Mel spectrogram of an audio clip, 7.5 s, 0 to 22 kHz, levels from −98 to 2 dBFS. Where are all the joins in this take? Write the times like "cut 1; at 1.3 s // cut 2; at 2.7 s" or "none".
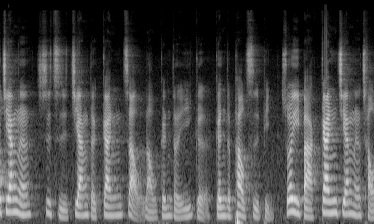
cut 1; at 4.2 s // cut 2; at 5.5 s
